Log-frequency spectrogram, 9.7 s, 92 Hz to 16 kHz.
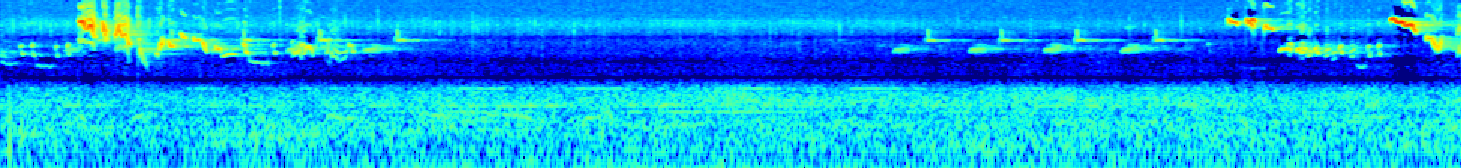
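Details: A European robin in a garden in Weener, East Frisia, northwest Germany, in April 2021, sings thin, high, jangling phrases, one near the start and another after a long pause, with soft faint notes between over a low background hum.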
